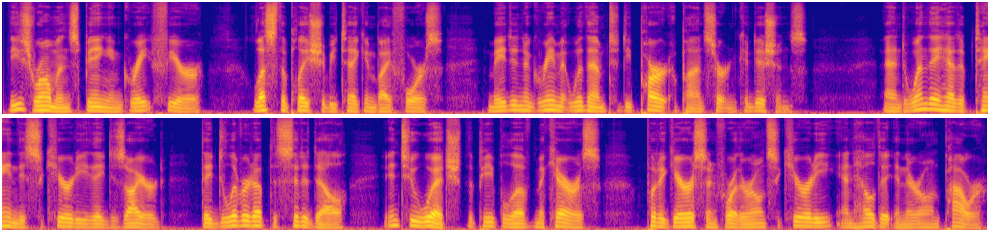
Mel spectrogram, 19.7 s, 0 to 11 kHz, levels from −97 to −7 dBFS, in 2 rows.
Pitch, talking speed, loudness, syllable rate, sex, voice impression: 105 Hz, 175 wpm, -20 LUFS, 5.5 syllables/s, male, very masculine, very adult-like, very middle-aged, thick, tensed, powerful, slightly dark, slightly hard, clear, fluent, cool, very intellectual, slightly refreshing, sincere, very calm, mature, very friendly, very reassuring, unique, elegant, very wild, sweet, slightly lively, very kind, modest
